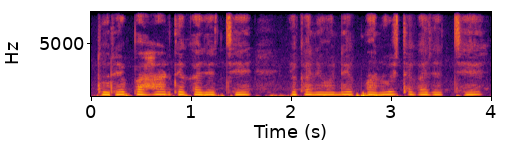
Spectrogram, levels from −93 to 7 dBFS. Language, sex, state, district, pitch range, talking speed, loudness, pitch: Bengali, female, Assam, Hailakandi, 220-230 Hz, 135 wpm, -16 LUFS, 225 Hz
